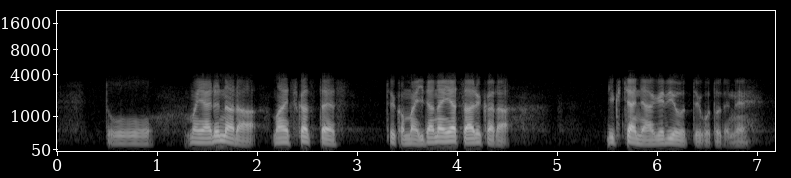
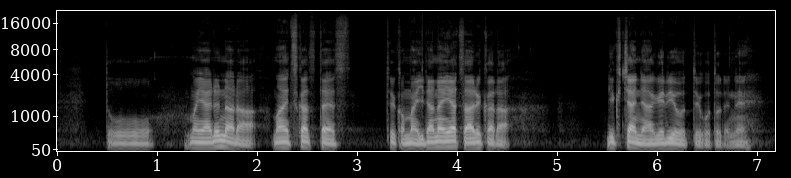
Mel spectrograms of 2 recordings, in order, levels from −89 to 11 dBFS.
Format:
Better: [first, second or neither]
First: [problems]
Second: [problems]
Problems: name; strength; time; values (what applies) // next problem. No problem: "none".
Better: second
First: phone-call audio; nothing above 3.5 kHz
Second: none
